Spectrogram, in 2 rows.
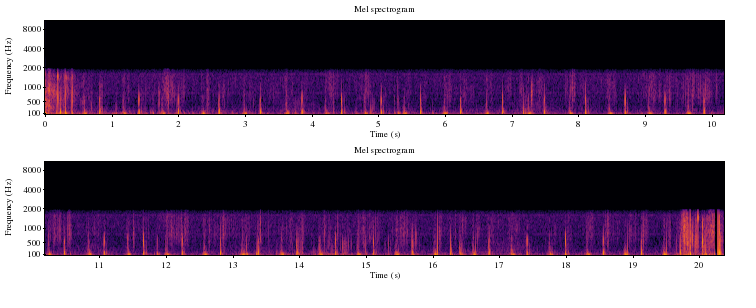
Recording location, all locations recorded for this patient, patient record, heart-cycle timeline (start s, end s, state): tricuspid valve (TV)
aortic valve (AV)+pulmonary valve (PV)+tricuspid valve (TV)+mitral valve (MV)
#Age: Child
#Sex: Female
#Height: 133.0 cm
#Weight: 24.9 kg
#Pregnancy status: False
#Murmur: Absent
#Murmur locations: nan
#Most audible location: nan
#Systolic murmur timing: nan
#Systolic murmur shape: nan
#Systolic murmur grading: nan
#Systolic murmur pitch: nan
#Systolic murmur quality: nan
#Diastolic murmur timing: nan
#Diastolic murmur shape: nan
#Diastolic murmur grading: nan
#Diastolic murmur pitch: nan
#Diastolic murmur quality: nan
#Outcome: Normal
#Campaign: 2015 screening campaign
0.00	2.07	unannotated
2.07	2.10	S2
2.10	2.34	diastole
2.34	2.48	S1
2.48	2.56	systole
2.56	2.70	S2
2.70	2.96	diastole
2.96	3.08	S1
3.08	3.18	systole
3.18	3.30	S2
3.30	3.60	diastole
3.60	3.72	S1
3.72	3.82	systole
3.82	3.96	S2
3.96	4.20	diastole
4.20	4.30	S1
4.30	4.40	systole
4.40	4.52	S2
4.52	4.78	diastole
4.78	4.90	S1
4.90	5.02	systole
5.02	5.12	S2
5.12	5.34	diastole
5.34	5.48	S1
5.48	5.60	systole
5.60	5.70	S2
5.70	5.96	diastole
5.96	6.10	S1
6.10	6.22	systole
6.22	6.34	S2
6.34	6.60	diastole
6.60	6.72	S1
6.72	6.82	systole
6.82	6.94	S2
6.94	7.18	diastole
7.18	7.34	S1
7.34	7.44	systole
7.44	7.56	S2
7.56	7.86	diastole
7.86	7.96	S1
7.96	8.06	systole
8.06	8.20	S2
8.20	8.44	diastole
8.44	8.56	S1
8.56	8.68	systole
8.68	8.78	S2
8.78	9.02	diastole
9.02	9.16	S1
9.16	9.28	systole
9.28	9.38	S2
9.38	9.60	diastole
9.60	9.74	S1
9.74	9.84	systole
9.84	9.96	S2
9.96	10.22	diastole
10.22	10.34	S1
10.34	10.46	systole
10.46	10.56	S2
10.56	10.82	diastole
10.82	10.94	S1
10.94	11.05	systole
11.05	11.15	S2
11.15	11.40	diastole
11.40	11.52	S1
11.52	11.64	systole
11.64	11.76	S2
11.76	11.99	diastole
11.99	12.12	S1
12.12	12.20	systole
12.20	12.32	S2
12.32	12.55	diastole
12.55	12.68	S1
12.68	12.79	systole
12.79	12.88	S2
12.88	13.10	diastole
13.10	13.24	S1
13.24	13.34	systole
13.34	13.46	S2
13.46	13.70	diastole
13.70	13.84	S1
13.84	13.94	systole
13.94	14.04	S2
14.04	14.28	diastole
14.28	14.42	S1
14.42	14.52	systole
14.52	14.64	S2
14.64	14.86	diastole
14.86	14.98	S1
14.98	15.08	systole
15.08	15.18	S2
15.18	15.42	diastole
15.42	15.56	S1
15.56	15.66	systole
15.66	15.80	S2
15.80	16.00	diastole
16.00	16.14	S1
16.14	16.22	systole
16.22	16.34	S2
16.34	16.58	diastole
16.58	16.70	S1
16.70	16.80	systole
16.80	16.94	S2
16.94	17.16	diastole
17.16	17.30	S1
17.30	17.40	systole
17.40	17.52	S2
17.52	17.73	diastole
17.73	17.86	S1
17.86	17.97	systole
17.97	18.08	S2
18.08	18.29	diastole
18.29	18.42	S1
18.42	18.52	systole
18.52	18.64	S2
18.64	18.72	diastole
18.72	20.38	unannotated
